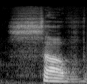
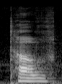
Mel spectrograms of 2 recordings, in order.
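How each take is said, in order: First: The word begins with an s sound. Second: The word begins with a hard t sound. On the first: "Without a dagesh, it's sav with a s sound"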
